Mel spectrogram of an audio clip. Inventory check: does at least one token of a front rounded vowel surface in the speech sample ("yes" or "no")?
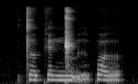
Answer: no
